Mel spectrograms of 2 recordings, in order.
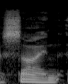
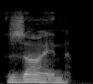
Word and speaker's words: Syne: Through the crackles, he can be heard making the common mistake of pronouncing sign as zine.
